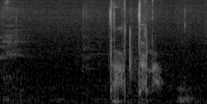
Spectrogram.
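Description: Near silence, then a few short, soft voice sounds from a man about a second in.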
